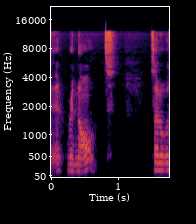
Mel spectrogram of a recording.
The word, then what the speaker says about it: Renault: So it's Renault. Some people say that Renault. Some people say Renault. Renault and Renault. Okay. UK typically says Renault. Emphasis on the first half of it.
